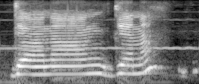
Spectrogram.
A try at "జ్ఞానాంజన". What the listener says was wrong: జా కాదమ్మా జ్ఞానం అంటాం కదా తల్లి.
